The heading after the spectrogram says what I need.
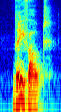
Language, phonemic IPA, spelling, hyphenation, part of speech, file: Dutch, /ˈdri.vɑu̯t/, drievoud, drie‧voud, noun, Nl-drievoud.ogg
- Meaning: threefold, triplicate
